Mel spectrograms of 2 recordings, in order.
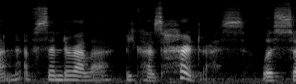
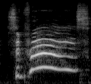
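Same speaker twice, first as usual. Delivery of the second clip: very high, loud squeal; joyful surprise; 13 dB louder than usual. Acted. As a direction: burst out with glee. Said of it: "cried the mice".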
